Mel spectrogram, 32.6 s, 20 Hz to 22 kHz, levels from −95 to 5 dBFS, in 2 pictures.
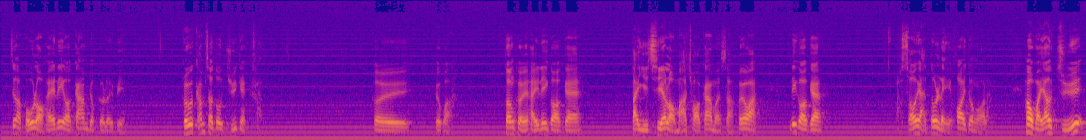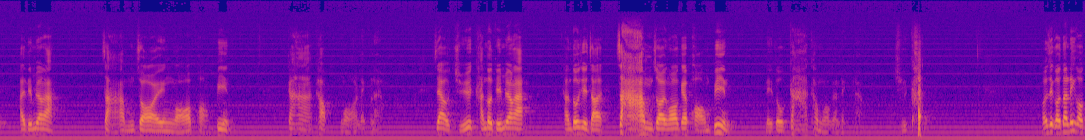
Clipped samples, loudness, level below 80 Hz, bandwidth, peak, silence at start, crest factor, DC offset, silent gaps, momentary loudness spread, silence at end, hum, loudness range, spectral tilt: under 0.1%; -31 LUFS; -50 dBFS; over 20 kHz; -8 dBFS; 0 s; 24 dB; under 0.1%; none; 22 LU; 0 s; none; 9 LU; -4 dB/octave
